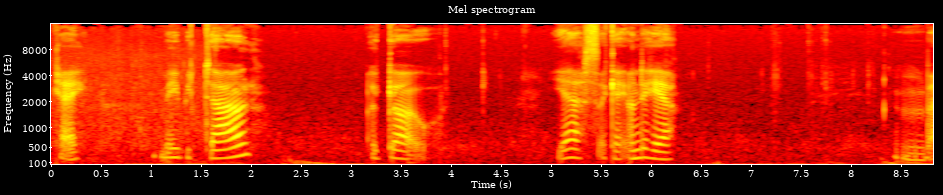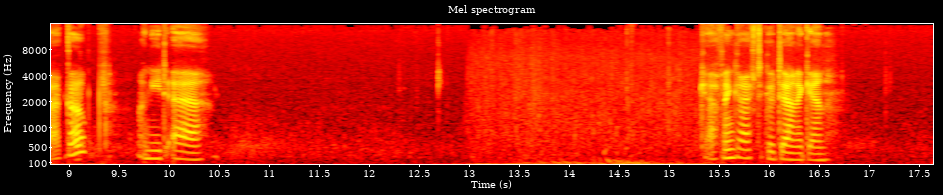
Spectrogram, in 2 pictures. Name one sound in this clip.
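A young woman talks with animation into a headset microphone, with pauses.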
